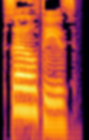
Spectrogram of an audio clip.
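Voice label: "subtleties", British English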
